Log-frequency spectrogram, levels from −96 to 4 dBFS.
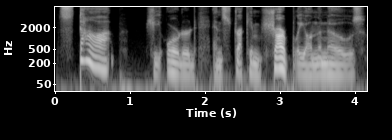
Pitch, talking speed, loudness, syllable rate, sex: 105 Hz, 145 wpm, -25 LUFS, 3.6 syllables/s, male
